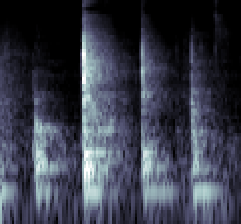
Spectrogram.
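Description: A few dull knocks, about half a second apart and the loudest about a second in, from a corded orbital sander and its power cord being handled, set down and pulled in across a workbench.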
